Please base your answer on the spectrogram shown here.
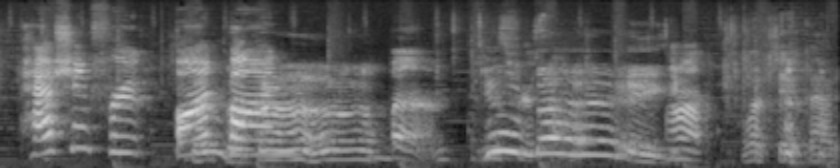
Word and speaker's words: Bon Bon Bum: This isn't a lollipop, it's Bon Bon Bum. Interesting name, huh? In Colombia, the word bum is pronounced like boom, so referring to the explosion of flavor inside the lollipop.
